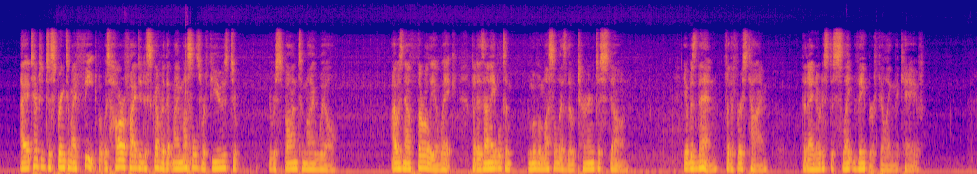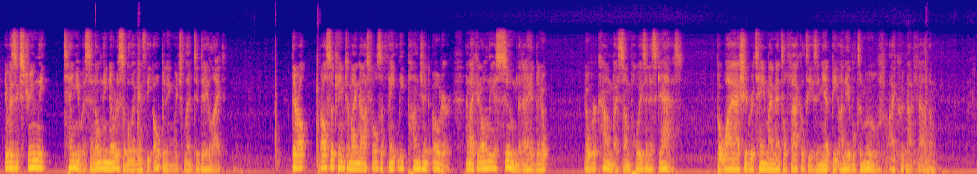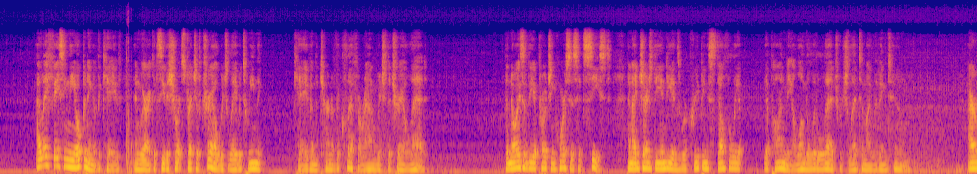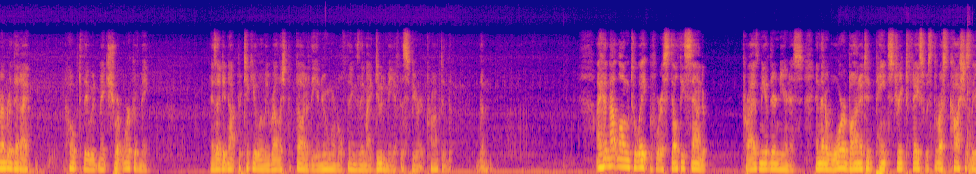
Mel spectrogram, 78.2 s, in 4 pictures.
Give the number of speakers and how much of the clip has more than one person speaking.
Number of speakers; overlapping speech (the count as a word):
one, no overlap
